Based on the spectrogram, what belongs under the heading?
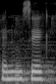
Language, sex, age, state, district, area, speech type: Maithili, female, 18-30, Bihar, Samastipur, rural, spontaneous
